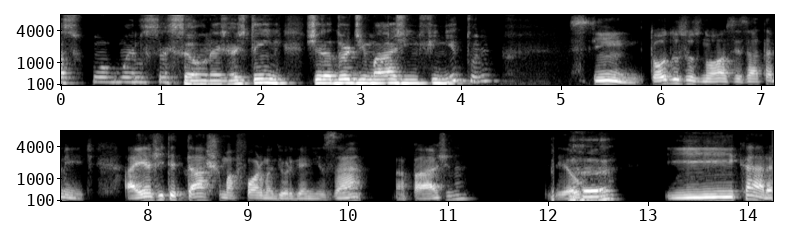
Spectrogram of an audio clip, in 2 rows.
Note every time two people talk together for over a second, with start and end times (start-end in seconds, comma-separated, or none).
none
